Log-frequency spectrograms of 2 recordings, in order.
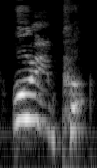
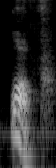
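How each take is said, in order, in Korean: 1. 크게 소리쳤어요. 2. 작게 말했어요. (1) "잘못된 발음은 크게 소리 질러 봅시다" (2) "작지만 정확한 발음"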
